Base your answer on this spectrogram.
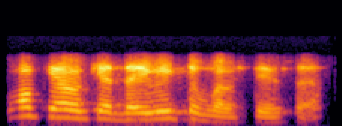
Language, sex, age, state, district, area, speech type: Kannada, male, 18-30, Karnataka, Kolar, rural, conversation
